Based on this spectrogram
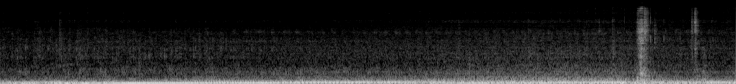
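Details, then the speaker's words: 1967 Ford F250 Highboy, 352 engine, just fitted with an Edelbrock 1405 carburetor replacing a Holley, throttle blades adjusted, driving up the driveway seeking third gear: deep steady V8 rumble pulling smoothly, no misses or pops; normal running. "Sounds good. Plug it down. Sounds real good."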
